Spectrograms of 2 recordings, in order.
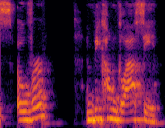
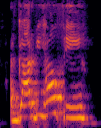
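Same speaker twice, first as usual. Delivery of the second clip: mock, mildly irritated, insistent, pitched up; 5 semitones higher than usual. Retelling pushing vegetables in a pan, repeating it: retelling own irritated words. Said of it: "a little added irritation in my voice".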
